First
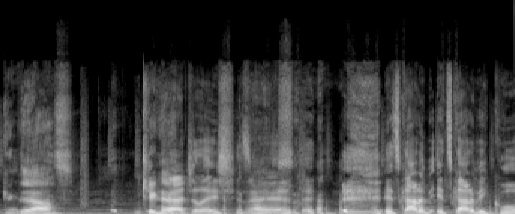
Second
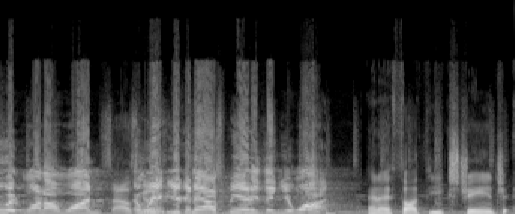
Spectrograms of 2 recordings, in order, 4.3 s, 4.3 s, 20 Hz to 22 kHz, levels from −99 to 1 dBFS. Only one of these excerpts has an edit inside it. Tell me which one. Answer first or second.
second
